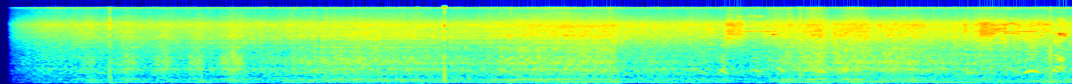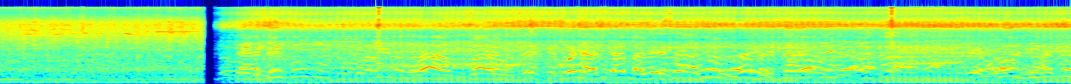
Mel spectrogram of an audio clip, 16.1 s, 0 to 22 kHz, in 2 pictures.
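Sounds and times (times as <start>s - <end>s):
diesel truck engine rumble: 0.1s - 16.0s.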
